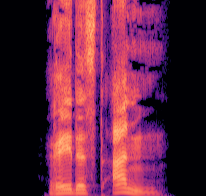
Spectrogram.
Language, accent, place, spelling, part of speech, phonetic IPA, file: German, Germany, Berlin, redest an, verb, [ˌʁeːdəst ˈan], De-redest an.ogg
- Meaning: inflection of anreden: 1. second-person singular present 2. second-person singular subjunctive I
